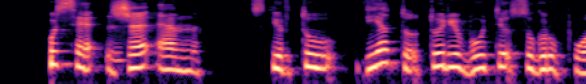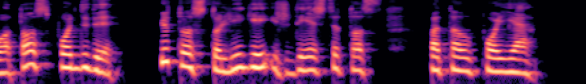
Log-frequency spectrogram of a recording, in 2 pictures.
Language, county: Lithuanian, Šiauliai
